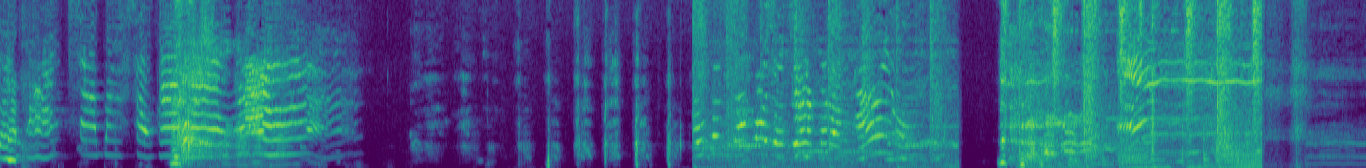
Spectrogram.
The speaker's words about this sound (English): Oh, is that a pig? There's a pig. A pig came in. The bird called in the pig.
